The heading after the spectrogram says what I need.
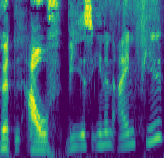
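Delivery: ordinary delivery, nothing marked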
